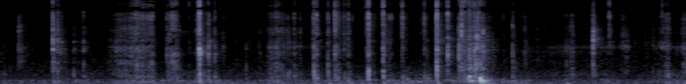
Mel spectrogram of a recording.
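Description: A solid bar of dry yellow soap is held in the hand and cut into cubes and slices with a blade. Soft, crisp crunches and sharp snapping clicks come at an uneven pace, with a longer, louder rasping crunch near the end as a piece breaks away.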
